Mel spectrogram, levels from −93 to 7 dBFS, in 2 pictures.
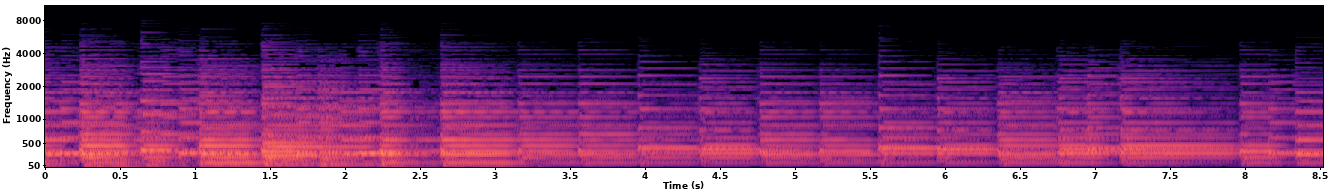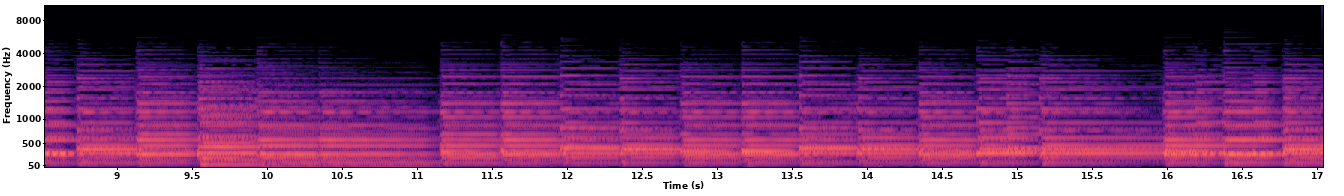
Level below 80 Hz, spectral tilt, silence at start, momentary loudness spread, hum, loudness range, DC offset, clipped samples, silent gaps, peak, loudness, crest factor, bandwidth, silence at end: -50 dBFS; -10 dB/octave; 0 s; 8 LU; none; 5 LU; under 0.1%; under 0.1%; none; -12 dBFS; -28 LUFS; 16 dB; 5.2 kHz; 0 s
